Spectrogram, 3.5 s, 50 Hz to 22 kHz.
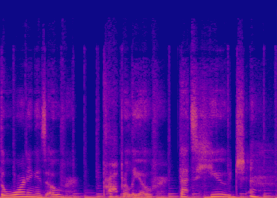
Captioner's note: female voice 1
